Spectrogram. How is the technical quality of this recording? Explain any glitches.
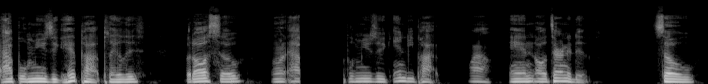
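Two playback glitches disrupt the speech, one immediately after the other.

From 2.99 to 3.45 s there is a playback stall: the audio drops out for about 0.44 s, most likely because the player ran dry of data or its thread was blocked.

From 3.45 to 6.45 s there is a time-compressed catch-up: the player trims and cross-fades small segments to clear its backlog, so speech runs 1.1 times faster at normal pitch.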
